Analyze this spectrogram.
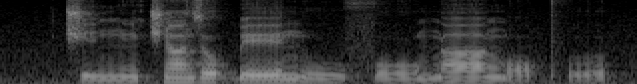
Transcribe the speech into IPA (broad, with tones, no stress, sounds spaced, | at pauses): t͡ʃ i˨ ŋ ĩ˨ t͡ʃ ã˦ z ʊ˦ ɓ eː˦ n uː˨ f oː˨ ŋ aː˦ ŋ ɔ˨ pʰ ʊ˨˦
